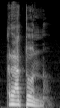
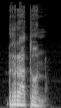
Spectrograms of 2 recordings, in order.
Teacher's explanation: There we have an initial R. That can never be pronounced as ratón. It has to be rolled, ratón. It takes a bit practice to master the pronunciation of the rolled R or R.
